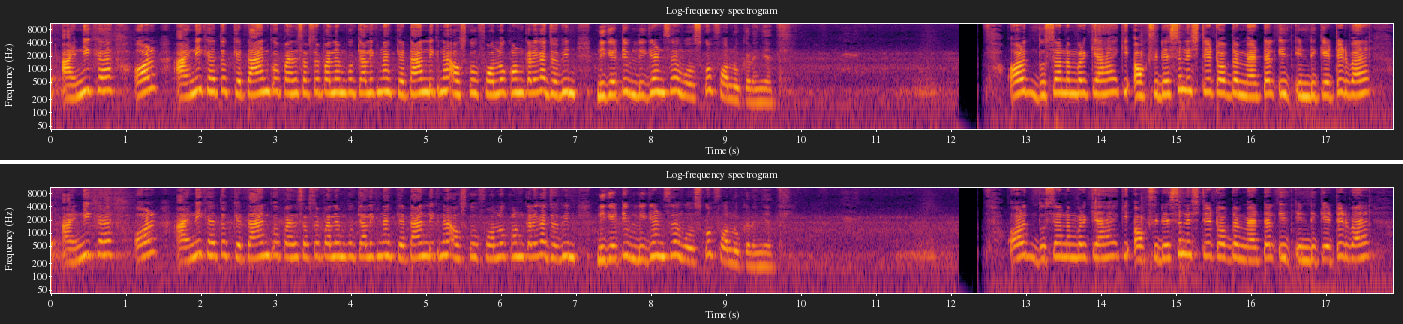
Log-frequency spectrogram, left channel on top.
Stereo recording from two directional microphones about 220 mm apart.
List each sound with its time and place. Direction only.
0.1 s a woman's voice: 40° left (ahead or behind)
12.8 s speech: 45° left (ahead or behind)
